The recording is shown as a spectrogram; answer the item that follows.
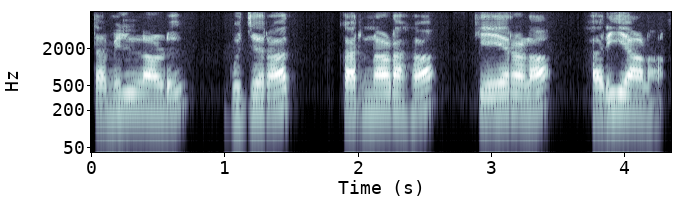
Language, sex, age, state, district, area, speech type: Tamil, female, 45-60, Tamil Nadu, Namakkal, rural, spontaneous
